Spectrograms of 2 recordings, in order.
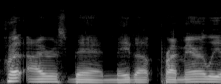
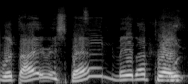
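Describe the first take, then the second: First: It is said in the speaker's normal accent. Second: It is said in a put-on Irish accent.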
